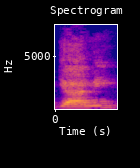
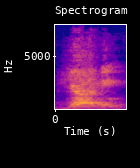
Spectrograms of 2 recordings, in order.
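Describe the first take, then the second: First: The word begins with a g-like sound. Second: The word begins with a j-like sound. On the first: The speaker calls it wrong. "इसका sound ज्ञानी गलत है" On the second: The speaker calls it right. "इसका वास्तविक उच्चारण होता है ज्ञानी"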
